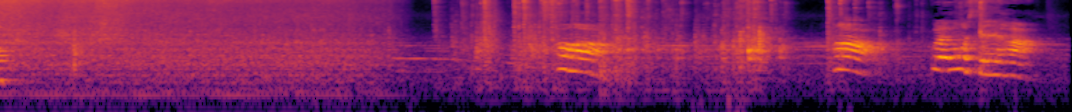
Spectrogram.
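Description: Zhajiang sauce of diced pork, potato and tofu simmering in a wok with added water, a steady bubbling hiss that fades slightly over about four seconds. Then a few clicks and a girl talking.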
